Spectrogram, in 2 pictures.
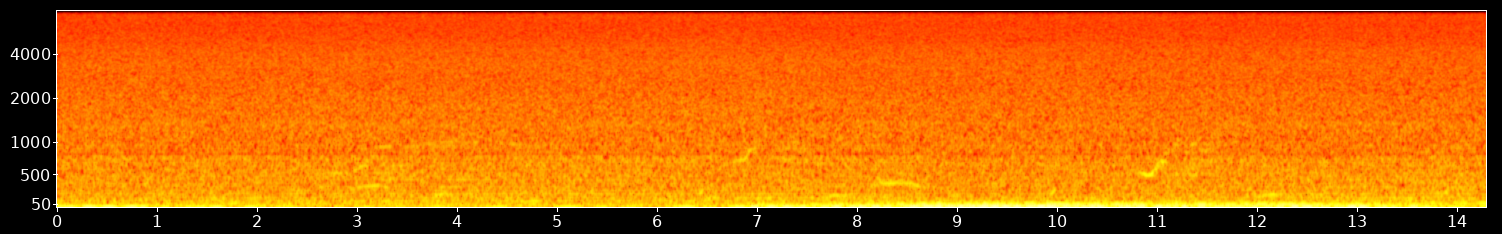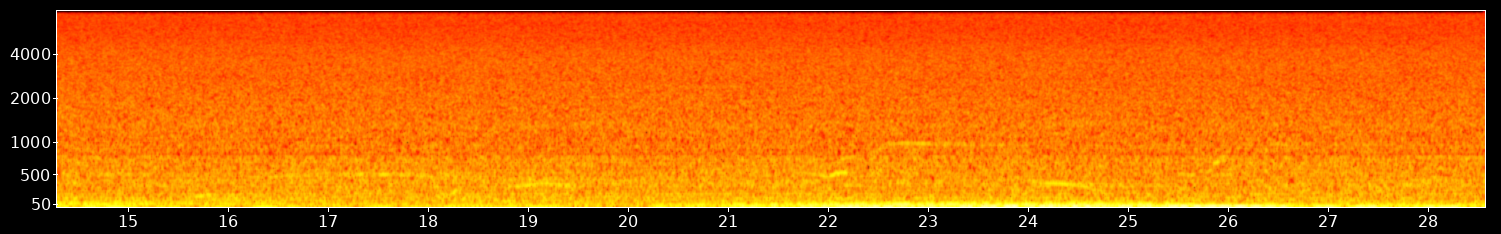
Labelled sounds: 22.6	22.9	humpback whale, 0.93 to 1.0 kHz

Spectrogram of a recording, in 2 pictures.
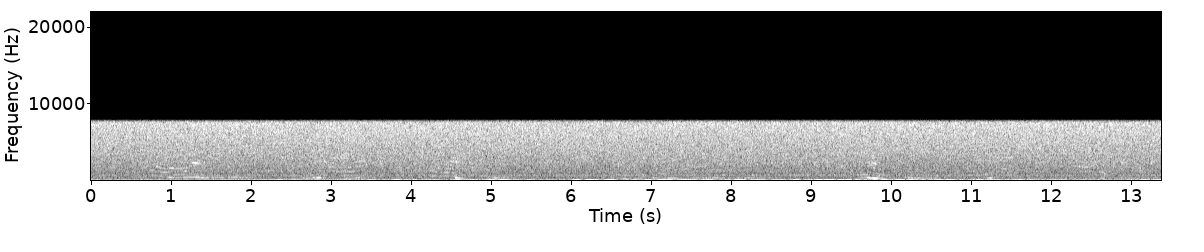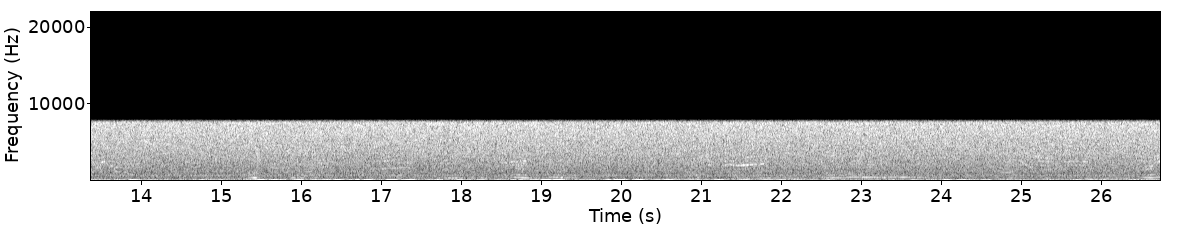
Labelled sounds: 1.0	1.2	humpback whale, 1.5 to 1.7 kHz
3.0	3.3	humpback whale, 1.1 to 3.0 kHz
4.3	4.6	humpback whale, 0.93 to 1.2 kHz
12.3	12.5	humpback whale, 1.7 to 2.0 kHz
17.1	17.4	humpback whale, 1.5 to 1.8 kHz
21.3	21.8	humpback whale, 1.9 to 2.2 kHz

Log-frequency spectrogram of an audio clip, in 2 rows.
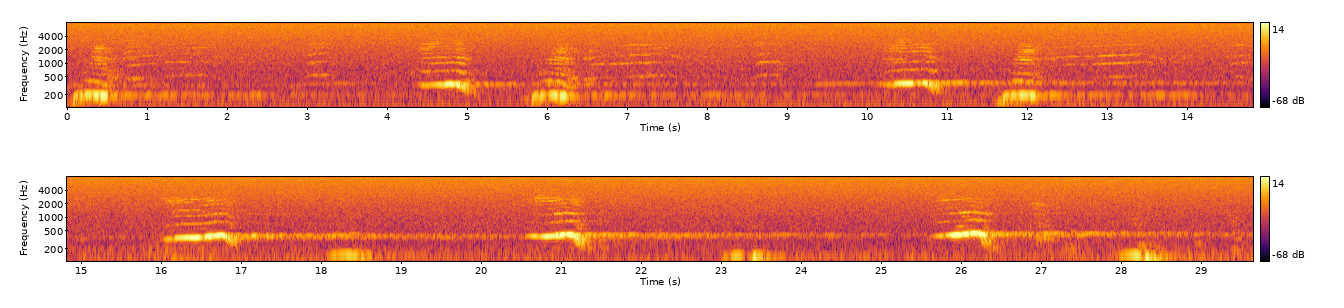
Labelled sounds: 0.3	1.8	humpback whale, 1.0 to 2.3 kHz
3.0	3.3	humpback whale, 0.93 to 1.2 kHz
4.4	5.1	humpback whale, 0.93 to 2.8 kHz
6.0	7.5	humpback whale, 0.93 to 2.7 kHz
8.6	8.9	humpback whale, 0.93 to 1.2 kHz
10.2	10.8	humpback whale, 1.2 to 2.7 kHz
11.8	13.6	humpback whale, 0.93 to 2.8 kHz
16.0	16.9	humpback whale, 0.80 to 2.4 kHz
20.6	21.3	humpback whale, 0.80 to 2.8 kHz
25.7	26.4	humpback whale, 0.80 to 2.7 kHz
26.9	27.1	humpback whale, 1.8 to 2.1 kHz

